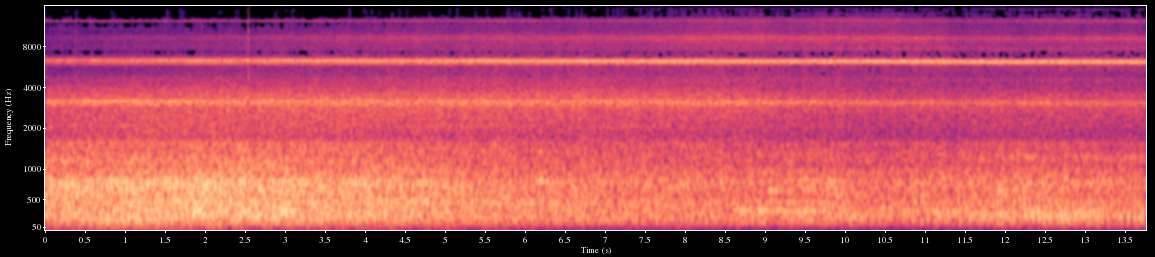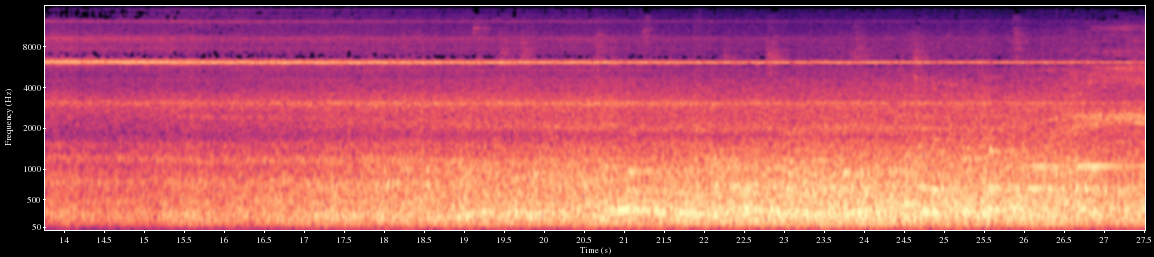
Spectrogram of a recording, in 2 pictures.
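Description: E5 series Shinkansen train arriving along the platform: a steady rush of wheels and air that grows louder in the second half as the carriages slide past, slowing. A few held squealing tones come in near the end as it brakes.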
